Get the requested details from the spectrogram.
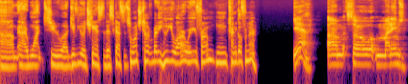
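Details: Adult male speaker; typical speech.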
